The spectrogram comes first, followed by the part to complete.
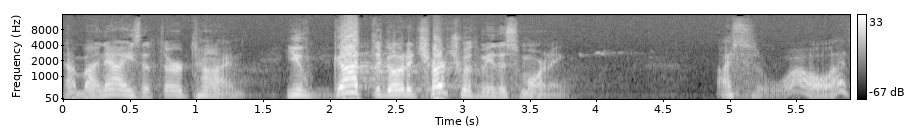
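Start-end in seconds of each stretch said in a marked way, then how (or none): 1.7-3.8 loud, booming, bombastic insistent delivery. Speaker retells a man repeating a demand for the third time, imitating his bombastic voice. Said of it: "he said with a bombastic voice".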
